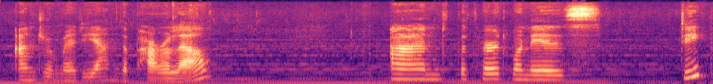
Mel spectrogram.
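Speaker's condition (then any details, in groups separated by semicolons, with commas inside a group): No condition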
